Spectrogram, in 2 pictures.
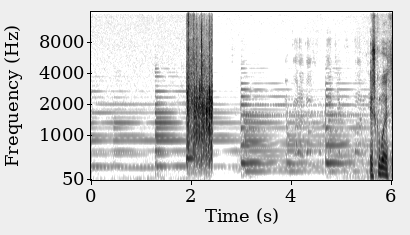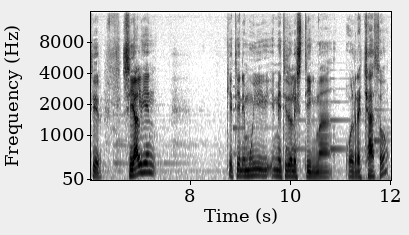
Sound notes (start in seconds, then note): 1.9 applause; 2.4 classical piano music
